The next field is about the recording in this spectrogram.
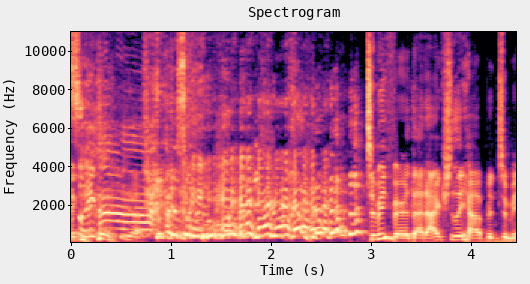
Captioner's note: all laughing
